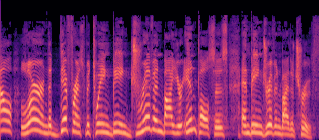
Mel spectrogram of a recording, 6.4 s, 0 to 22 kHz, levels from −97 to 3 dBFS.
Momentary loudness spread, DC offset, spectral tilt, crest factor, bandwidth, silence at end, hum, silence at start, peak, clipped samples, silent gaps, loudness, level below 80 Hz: 6 LU; under 0.1%; -4.5 dB/octave; 16 dB; 14 kHz; 0.15 s; none; 0 s; 0 dBFS; under 0.1%; none; -16 LUFS; -66 dBFS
